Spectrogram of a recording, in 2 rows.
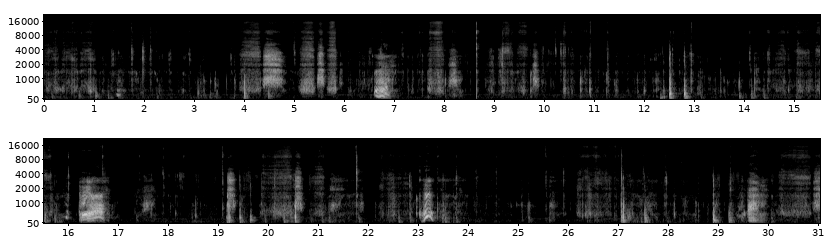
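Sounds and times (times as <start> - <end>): man chewing and eating: 0.0 - 31.0.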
